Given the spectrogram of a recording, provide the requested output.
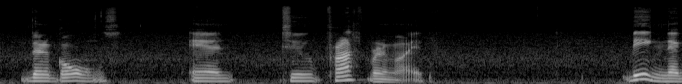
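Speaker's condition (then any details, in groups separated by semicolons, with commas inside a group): Cerebral palsy; scoliosis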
